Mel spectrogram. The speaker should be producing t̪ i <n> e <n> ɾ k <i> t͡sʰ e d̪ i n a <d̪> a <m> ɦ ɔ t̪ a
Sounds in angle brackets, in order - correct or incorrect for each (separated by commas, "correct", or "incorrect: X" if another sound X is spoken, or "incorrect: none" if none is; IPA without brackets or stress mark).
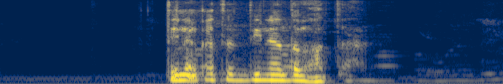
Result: correct, incorrect: none, incorrect: a, correct, correct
